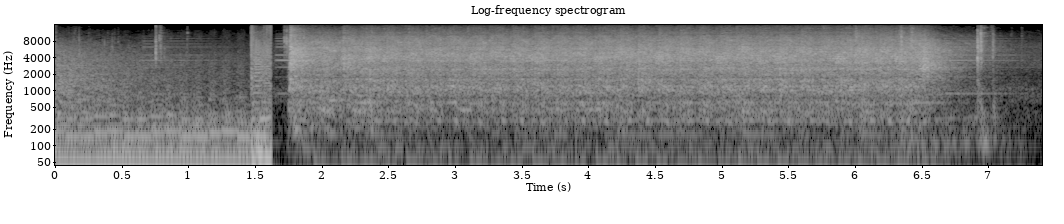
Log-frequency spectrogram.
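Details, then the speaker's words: Porsche Boxster base model, engine and powertrain just reassembled and reinstalled, first start attempt with fluids topped up. The starter churns at an even beat but nothing fires because the fuel system is not yet primed. Long crank; it starts after priming. "mind you we need to Prime the fuel system so it is very much not primed currently it's trying hopefully just one more Prime and it'll go"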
